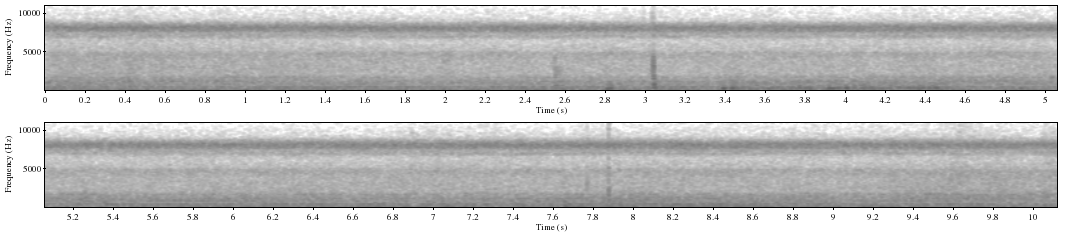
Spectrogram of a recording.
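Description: Honey bees buzzing steadily over the frames of an opened hive. A thin, steady high whine runs above the hum throughout.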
